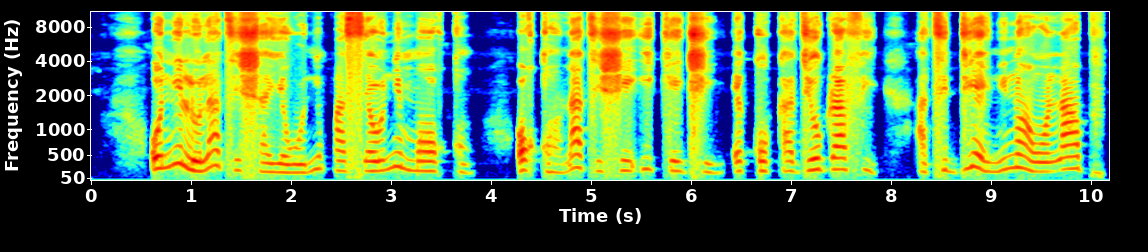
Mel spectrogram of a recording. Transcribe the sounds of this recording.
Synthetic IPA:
o˧nĩ˦lo˨˦la˦˨ti˧ʃa˨jɛ˨wo˨nĩ˦k͡pa˧sɛ˧o˧nĩ˦mɔ̃˧ɔ˧kɔ̃˨ | ɔ˧kɔ̃˨la˦˨ti˧ʃe˧ʔi˦kʰe˧˨d͡ʒi˨ | ɛ˧kɔ˧ka˧di˦o˦ɡɾa˦fi˦˨ | a̰˨ti˧di˦ɛ˦˨nĩ˨˦nũ˦a˦˨w̃ɔ̃˧la˦bũ˨

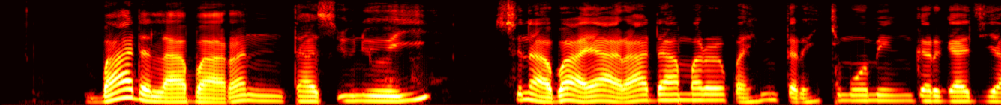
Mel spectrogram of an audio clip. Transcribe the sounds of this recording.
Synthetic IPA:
baː˦da˨laː˨baː˨ɾɐ˦nta˦sʼuː˦nɪ˦joː˦jiː˦ | sʊ˦naː˨baː˦˨jaː˦˨ɽaː˦daː˦mɐ˦rɸɐ˨ɦɪ˦mtɐ˨rhɪ˦kʲɪ˦moː˦mɪ˦ŋɡɐ˦rɡaː˦d͡ʒɪ˦jaː˦

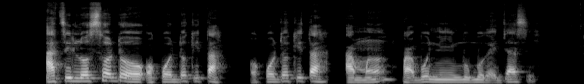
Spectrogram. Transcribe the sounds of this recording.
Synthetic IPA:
a˧ti˧lɔ˧sɔ˦dɔ˦˨ɔ˨k͡pɔ˧dɔ˦ki˦ta˦˨ | ɔ˨k͡pɔ˧dɔ˦ki˦ta˦˨a˨mã˨˦k͡pa˨bo˨˦nĩ˧ɡ͡bo˧ɡ͡bo˧ɾɛ˨˦d͡ʒa˦si˦˨

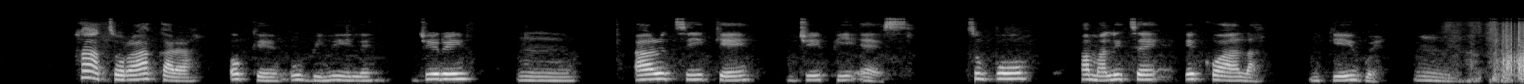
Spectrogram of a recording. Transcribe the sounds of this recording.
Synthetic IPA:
ha˦˨tʊ˨ɾa˨˦a˦ka˨ɾa˨ | o˦ke˨u˦bi˨niː˦le˦ | d͡ʒi˦ɾɪ˦ | n̩˨ | a˦ɾti˦ke˦ | d͡ʒi˦pi˦ɛ˦˨s | tu˦pʊ˦ | a˦ma˨li˦te˦ɪ˦kʰɔ˦a˦la˨ | ŋ̩˨ke˦i˦ɡʷe˨ | m̩˦˨

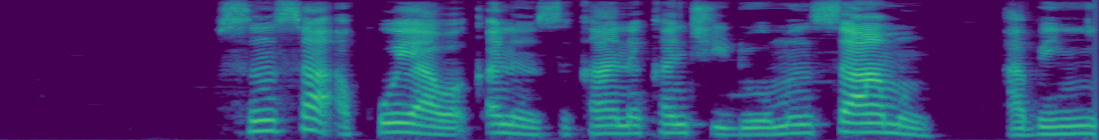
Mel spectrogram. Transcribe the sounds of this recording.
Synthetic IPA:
sʊ˦nsa˦˨ʔa˨kʷoː˦jaː˨wɐ˨kʼɐ˦nɐ˨nsʼɐ˨kaː˦nɪ˦kɐ˦nt͡ʃiː˨doː˨mɪ˦nsaː˦mʊ˨ŋ | ʔa˨bɪ˦ɲji˦˨

